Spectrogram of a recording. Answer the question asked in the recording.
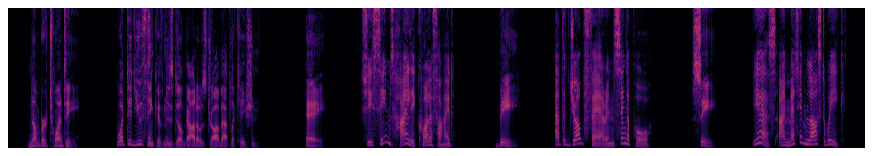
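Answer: A: She seems highly qualified.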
